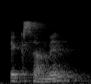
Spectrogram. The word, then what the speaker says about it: examen: La X la podéis pronunciar como KS. Un ejemplo, examen.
